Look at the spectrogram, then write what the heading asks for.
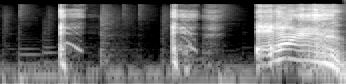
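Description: A person imitates the cough of an old dog with heart failure and fluid in its lungs: two short hacking bursts, then a longer, louder, rasping, strained cough.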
